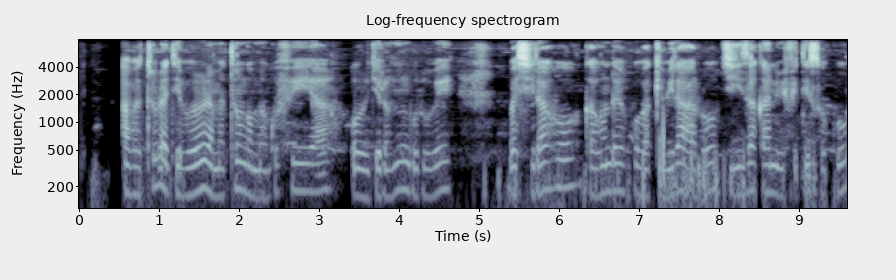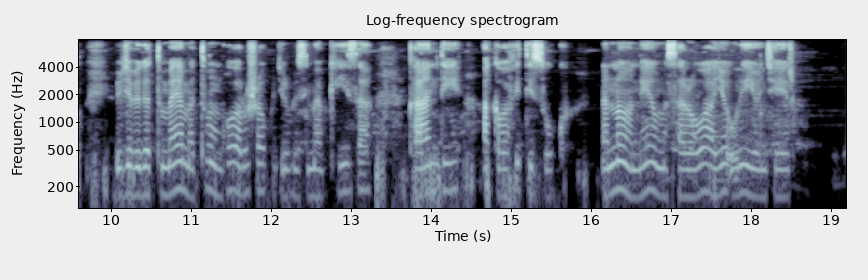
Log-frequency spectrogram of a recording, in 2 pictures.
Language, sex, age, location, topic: Kinyarwanda, female, 18-24, Kigali, agriculture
